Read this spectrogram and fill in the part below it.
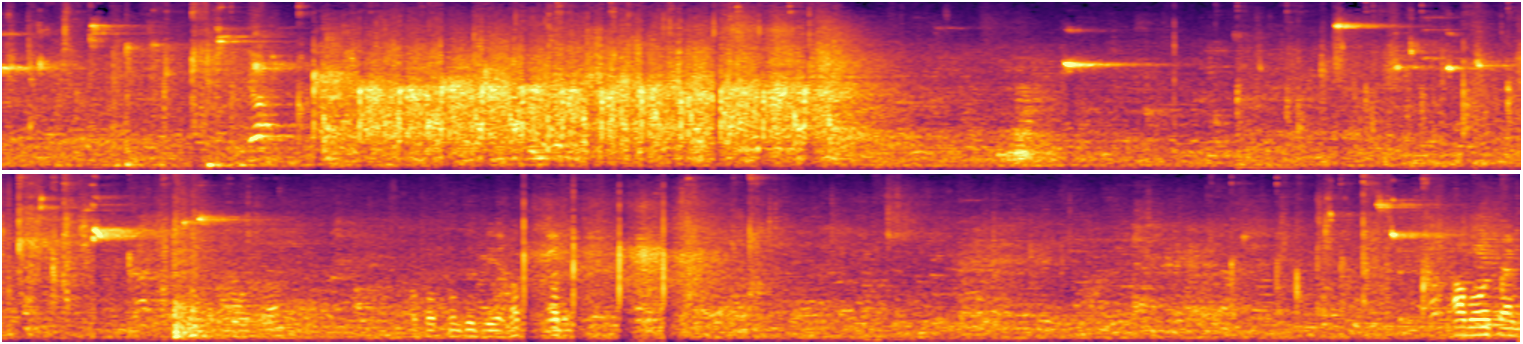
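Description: Sneakers squeak on a sports floor.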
